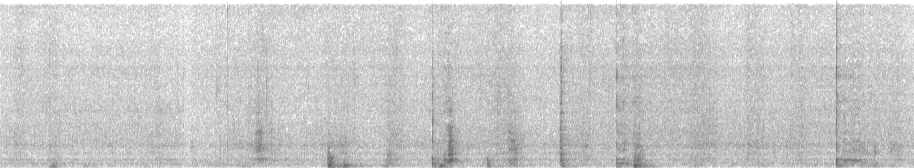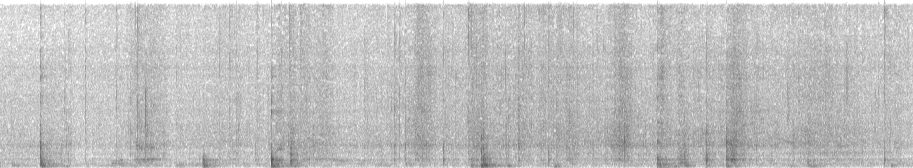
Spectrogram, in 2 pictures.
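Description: Palakkad-style avial being stirred and cooked down in a pan over a low flame: a soft continuous sizzle punctuated by irregular scraping stirs, close and fairly quiet, with no talking.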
